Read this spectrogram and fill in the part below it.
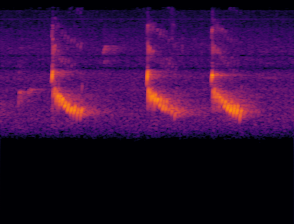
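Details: Male Carolina wren clinging to and crawling on a tree trunk while catching insects, giving loud, sharp chirps that drop steeply in pitch, three in quick succession over three seconds, with faint background hiss.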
